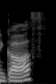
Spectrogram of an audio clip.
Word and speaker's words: Gough: which is H-U-F-F. The spelling is different, but my pronunciation and my last name is close enough that I write under Tanya Karen Gough so that people don't get confused.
